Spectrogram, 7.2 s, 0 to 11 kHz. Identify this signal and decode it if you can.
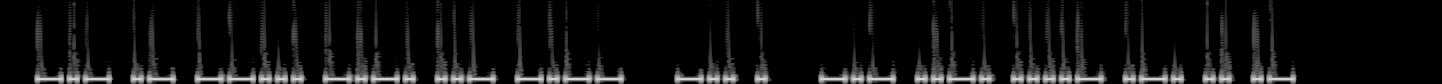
Morse code, heard as a keyed tone, about 32 wpm, 700 Hz. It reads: KA7CUY DE KF4RIA
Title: USA Callsign DE Callsign 30wpm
